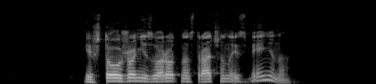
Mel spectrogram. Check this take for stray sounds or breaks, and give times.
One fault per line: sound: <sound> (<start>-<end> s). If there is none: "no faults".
no faults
